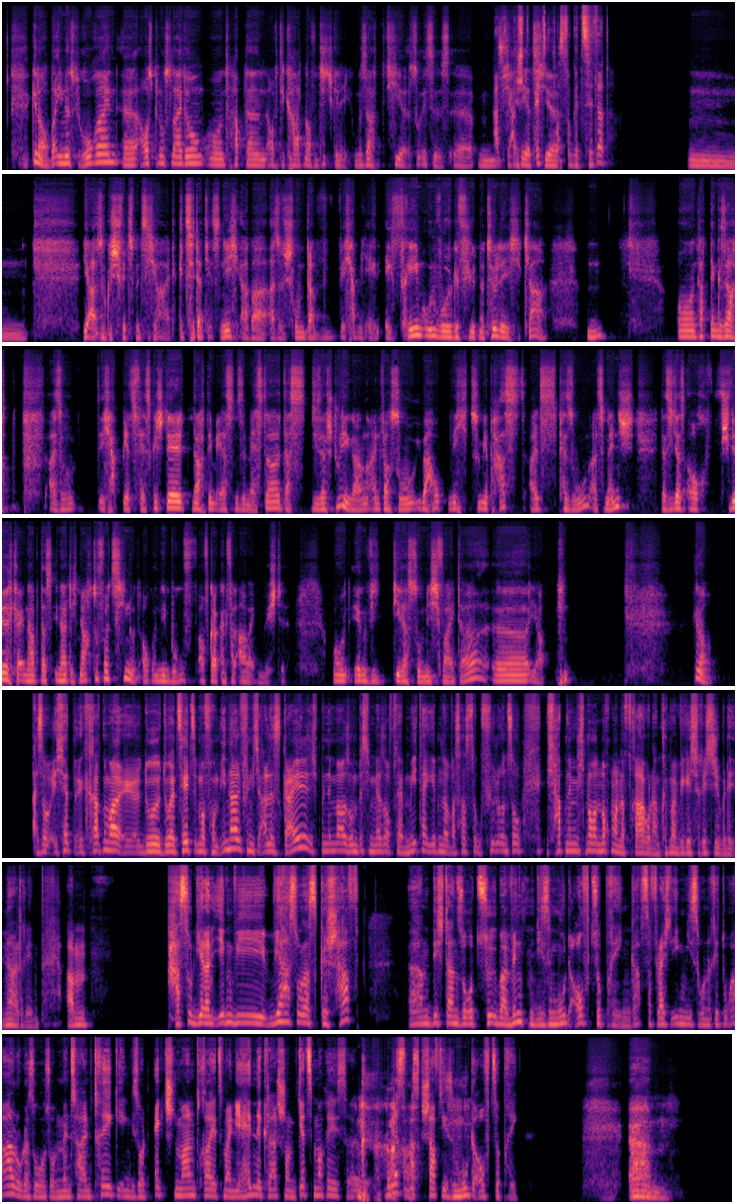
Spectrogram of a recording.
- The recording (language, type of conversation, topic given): German, podcast, Was war dein mutigstes Gespräch?
- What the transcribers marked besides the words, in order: drawn out: "Hm"; scoff; chuckle; laugh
